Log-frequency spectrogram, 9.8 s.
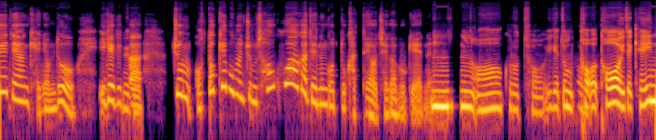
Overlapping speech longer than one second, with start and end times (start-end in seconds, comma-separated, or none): none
